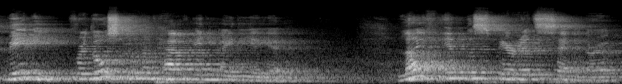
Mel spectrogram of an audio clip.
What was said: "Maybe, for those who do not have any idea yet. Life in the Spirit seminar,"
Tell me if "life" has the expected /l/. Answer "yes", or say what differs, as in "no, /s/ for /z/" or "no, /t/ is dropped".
yes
